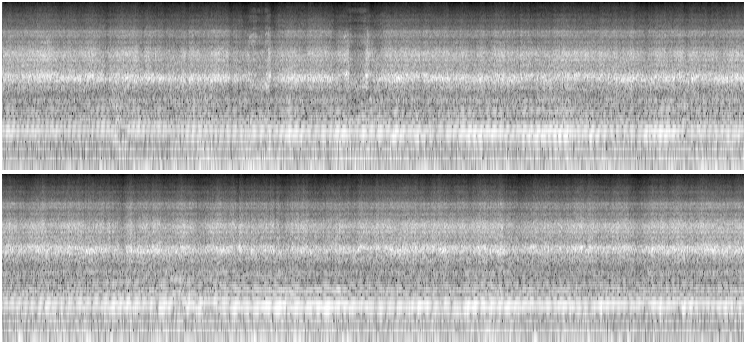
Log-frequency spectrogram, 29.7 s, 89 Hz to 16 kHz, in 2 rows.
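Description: A 2006 Suzuki RM-Z250 dirt bike's single-cylinder four-stroke engine running steadily under way, its pitch rising and dipping slightly as the throttle is worked, with wind buffeting the microphone.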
